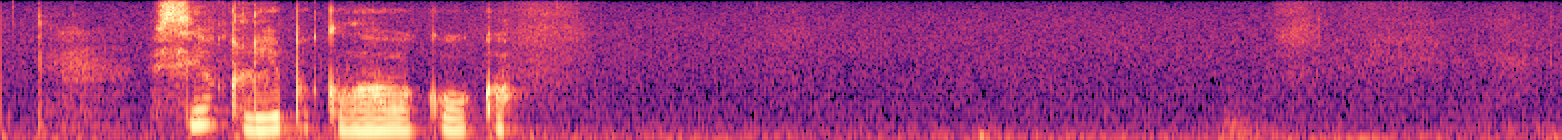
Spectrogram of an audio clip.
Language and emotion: Russian, sad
